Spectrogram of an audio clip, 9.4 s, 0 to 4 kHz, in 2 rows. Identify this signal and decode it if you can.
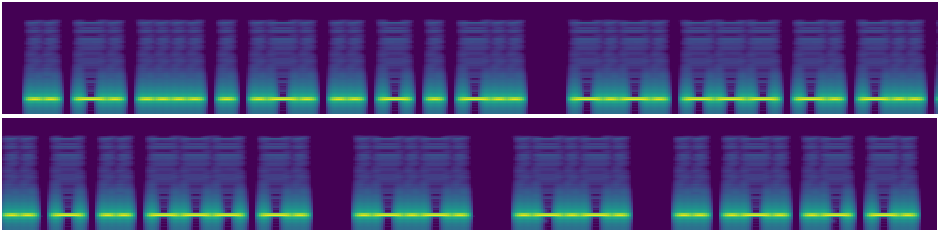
Morse code, heard as a keyed tone, about 30 wpm, 550 Hz. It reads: INHERITED CONDITION <AR> <AR> IRAN
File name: podcast / News headlines-1x-30x30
